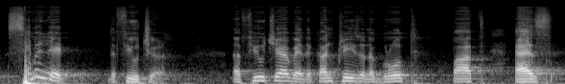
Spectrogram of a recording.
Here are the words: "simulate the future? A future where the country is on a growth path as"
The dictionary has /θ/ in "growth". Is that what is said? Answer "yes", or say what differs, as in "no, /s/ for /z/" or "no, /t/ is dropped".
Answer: no, /t/ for /θ/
